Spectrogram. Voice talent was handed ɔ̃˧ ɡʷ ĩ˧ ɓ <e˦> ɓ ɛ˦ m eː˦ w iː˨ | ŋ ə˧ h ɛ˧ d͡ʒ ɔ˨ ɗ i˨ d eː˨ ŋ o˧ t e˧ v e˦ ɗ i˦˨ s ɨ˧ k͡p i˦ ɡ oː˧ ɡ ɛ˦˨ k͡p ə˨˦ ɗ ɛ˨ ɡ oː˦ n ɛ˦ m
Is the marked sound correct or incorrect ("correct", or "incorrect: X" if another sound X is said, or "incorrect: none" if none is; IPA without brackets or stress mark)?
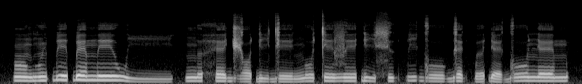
correct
